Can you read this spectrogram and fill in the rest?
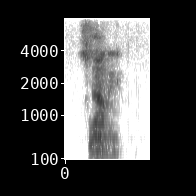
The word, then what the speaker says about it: Suwanee: Suwanee.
